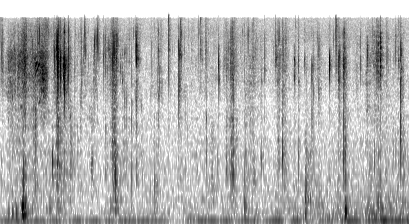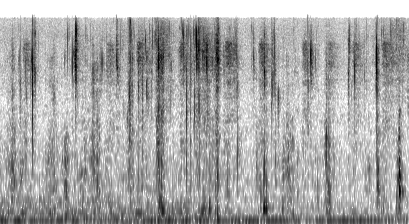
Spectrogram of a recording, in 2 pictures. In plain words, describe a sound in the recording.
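A goat chews and crunches noisily on soft fruit close by.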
